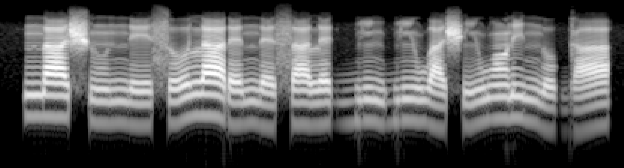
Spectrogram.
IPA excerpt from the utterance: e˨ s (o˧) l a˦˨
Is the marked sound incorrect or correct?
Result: incorrect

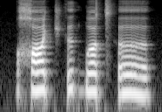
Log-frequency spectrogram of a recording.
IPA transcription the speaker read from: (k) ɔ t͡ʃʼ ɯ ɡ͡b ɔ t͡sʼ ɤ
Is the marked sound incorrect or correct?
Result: incorrect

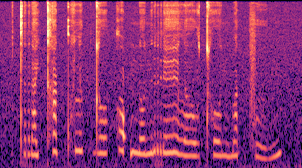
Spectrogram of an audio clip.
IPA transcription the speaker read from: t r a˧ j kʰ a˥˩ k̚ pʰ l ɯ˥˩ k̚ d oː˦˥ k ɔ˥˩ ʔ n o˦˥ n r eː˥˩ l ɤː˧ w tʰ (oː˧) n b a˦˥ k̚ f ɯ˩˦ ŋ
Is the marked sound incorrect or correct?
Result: correct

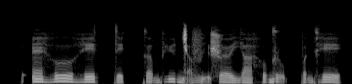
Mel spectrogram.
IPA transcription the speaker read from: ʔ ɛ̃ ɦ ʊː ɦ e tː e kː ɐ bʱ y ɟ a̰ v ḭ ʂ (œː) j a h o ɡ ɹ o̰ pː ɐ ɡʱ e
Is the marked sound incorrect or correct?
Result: correct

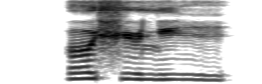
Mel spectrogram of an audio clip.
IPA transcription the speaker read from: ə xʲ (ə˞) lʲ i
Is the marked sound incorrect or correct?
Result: correct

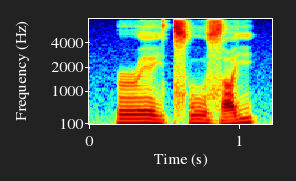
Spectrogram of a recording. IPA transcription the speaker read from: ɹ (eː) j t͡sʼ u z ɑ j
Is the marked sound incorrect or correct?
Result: incorrect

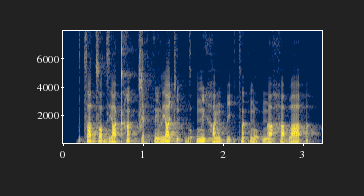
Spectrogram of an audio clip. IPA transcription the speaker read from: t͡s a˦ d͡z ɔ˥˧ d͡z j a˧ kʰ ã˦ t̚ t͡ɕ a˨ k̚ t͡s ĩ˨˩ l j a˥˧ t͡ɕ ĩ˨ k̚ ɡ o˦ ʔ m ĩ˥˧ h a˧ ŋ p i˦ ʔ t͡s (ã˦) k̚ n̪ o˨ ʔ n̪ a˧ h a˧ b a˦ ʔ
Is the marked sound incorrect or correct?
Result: correct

